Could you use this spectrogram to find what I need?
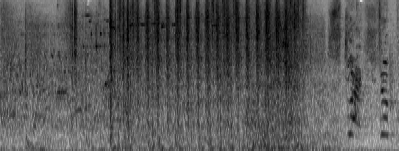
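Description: An automatic gun fires in rapid bursts.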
